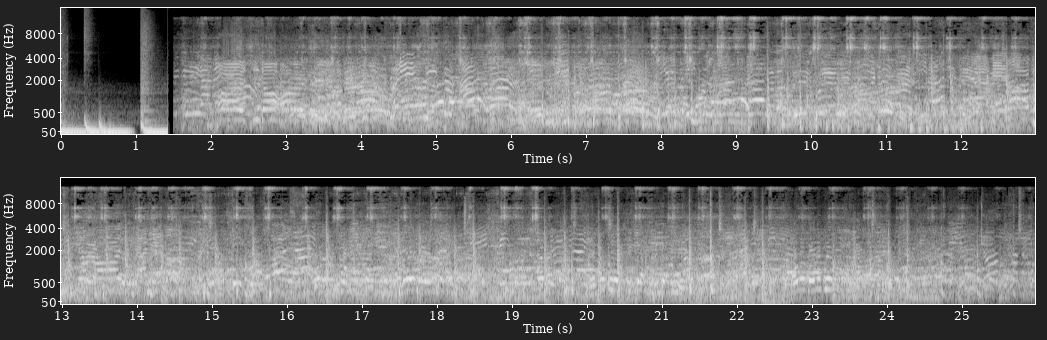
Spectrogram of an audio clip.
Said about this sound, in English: Those are not cheering fans. What you're hearing is the sound of protesters at the opening of the games, because there were more protesters than there were people watching.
